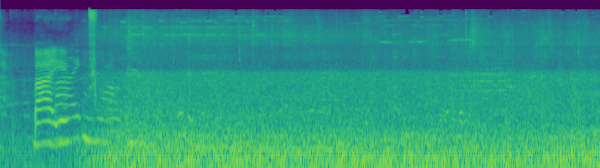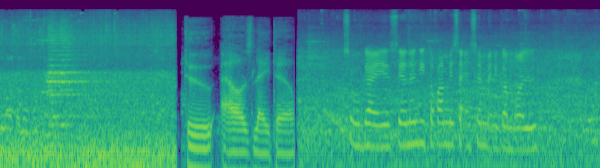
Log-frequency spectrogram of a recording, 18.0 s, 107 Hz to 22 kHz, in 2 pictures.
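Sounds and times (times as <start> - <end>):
road traffic rumble: 0.2 - 11.7, 13.5 - 18.0
vehicle horn toot: 9.6 - 10.5.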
